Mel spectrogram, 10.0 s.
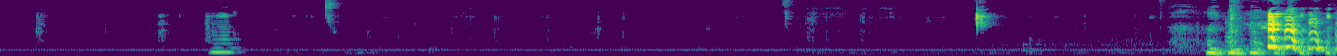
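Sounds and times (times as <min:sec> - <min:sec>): steady low hum: 0:00.0 - 0:10.0
mouth clicks and lip smacks: 0:02.2 - 0:04.8, 0:07.3 - 0:07.6.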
